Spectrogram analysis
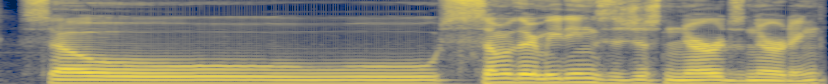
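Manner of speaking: drawn-out, very slow, mock-grand delivery; slow dramatic reread. Shown as a demonstration. Streamer rereading the line to chat as mock drama, very slow. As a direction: savour every word like a big reveal. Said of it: "Thank you for that".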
